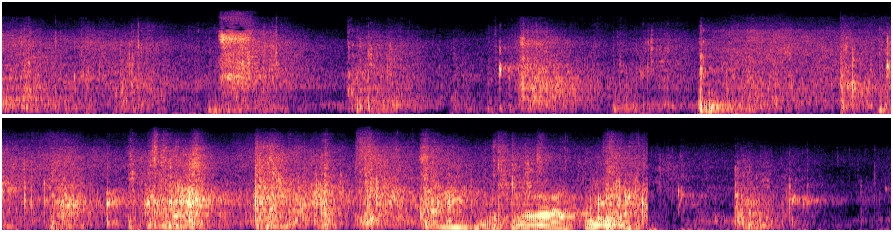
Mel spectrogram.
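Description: Footsteps scuff on a gritty stone floor.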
